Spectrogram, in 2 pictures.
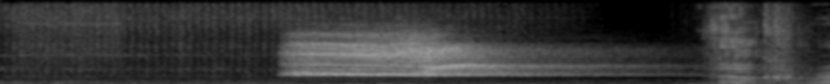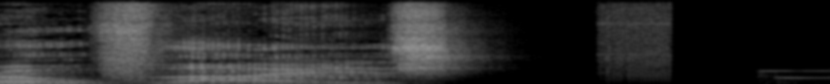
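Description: Horror-style intro sound design over a low, dark ambient drone. A harsh screech comes in about a second and a half in, then deep, growling, echoing sounds that bend in pitch. Everything cuts off suddenly about six and a half seconds in.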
